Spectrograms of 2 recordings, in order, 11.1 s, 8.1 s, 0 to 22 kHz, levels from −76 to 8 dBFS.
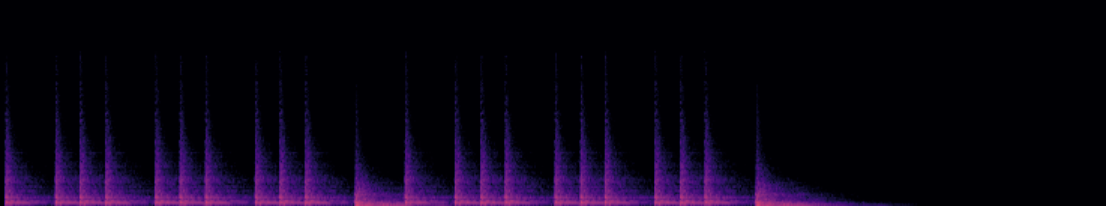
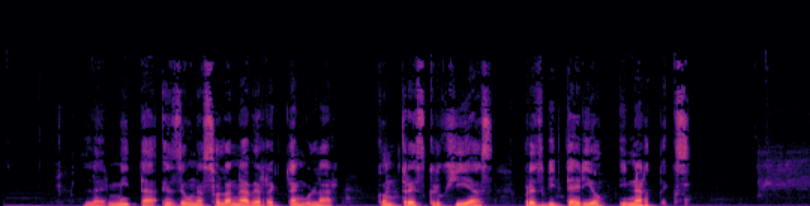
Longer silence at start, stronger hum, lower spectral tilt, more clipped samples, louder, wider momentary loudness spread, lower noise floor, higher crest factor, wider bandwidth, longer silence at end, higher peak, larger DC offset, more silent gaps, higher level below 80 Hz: second, 0.05 s vs 0.85 s; neither; second, -4.5 dB/octave vs -6 dB/octave; neither; second, -38 LUFS vs -21 LUFS; second, 6 LU vs 11 LU; first, under -90 dBFS vs -55 dBFS; about the same, 18 dB vs 20 dB; about the same, 16 kHz vs 16.5 kHz; first, 2.4 s vs 0.4 s; second, -20 dBFS vs -2 dBFS; neither; neither; second, -70 dBFS vs -48 dBFS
